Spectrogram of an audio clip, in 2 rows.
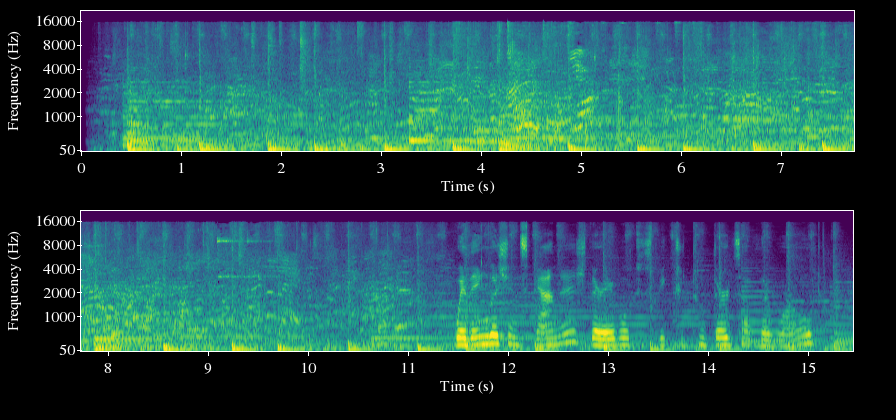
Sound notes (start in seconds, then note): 0.0 bright music; 0.0 children talking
